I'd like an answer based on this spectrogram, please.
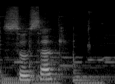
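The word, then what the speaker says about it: Southwark: s'écrit sauce work mais ça se prononce encore une fois sans le w donc on va dire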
